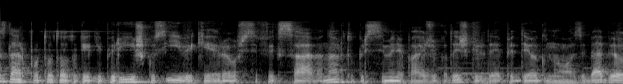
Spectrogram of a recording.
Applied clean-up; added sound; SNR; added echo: neural separator model SepFormer DNS4.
